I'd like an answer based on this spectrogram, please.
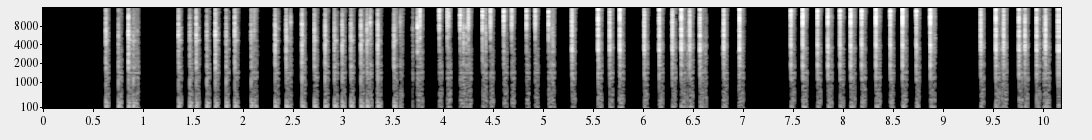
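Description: Buttons of a Cougar DualBlader gaming mouse, the main switches and the extra side buttons, clicking in quick runs of several sharp clicks a second, with brief pauses between runs.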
